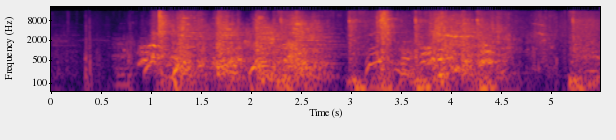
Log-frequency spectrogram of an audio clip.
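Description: Weapons clash and swing in a fight.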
